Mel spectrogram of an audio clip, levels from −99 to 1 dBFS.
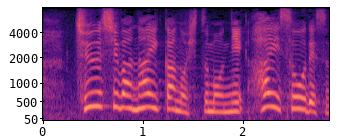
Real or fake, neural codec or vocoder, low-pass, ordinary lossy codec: real; none; none; none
